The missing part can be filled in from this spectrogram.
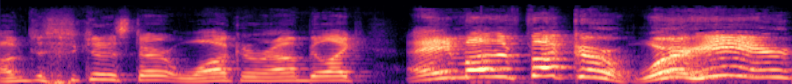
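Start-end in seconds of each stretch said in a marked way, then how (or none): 2.0-4.0 very loud, very high, drawn-out announcer-style holler. Told a contact will find them, a player shows how he'll announce himself, yelling. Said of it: "don't need to fucking yell like a dipshit".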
